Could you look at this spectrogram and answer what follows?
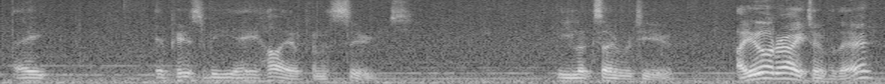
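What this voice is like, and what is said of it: Inconsistent put-on accent. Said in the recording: “My accent is all over the place”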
